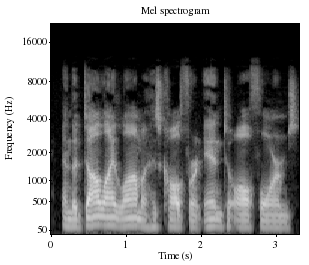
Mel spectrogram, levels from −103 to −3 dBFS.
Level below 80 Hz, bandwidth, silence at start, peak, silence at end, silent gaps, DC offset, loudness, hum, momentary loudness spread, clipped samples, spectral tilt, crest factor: -60 dBFS; 11 kHz; 0.15 s; -4 dBFS; 0.05 s; none; under 0.1%; -25 LUFS; none; 10 LU; under 0.1%; -4.5 dB/octave; 20 dB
